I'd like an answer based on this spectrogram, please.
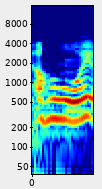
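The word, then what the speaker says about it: Ahoj: Haley Ahoy Ahoy Haley did you know that Ahoy is hello in Czech but it's spelled with a J on the end did you know that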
